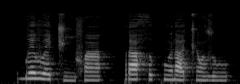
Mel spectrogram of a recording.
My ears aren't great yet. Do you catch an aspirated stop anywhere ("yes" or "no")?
no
